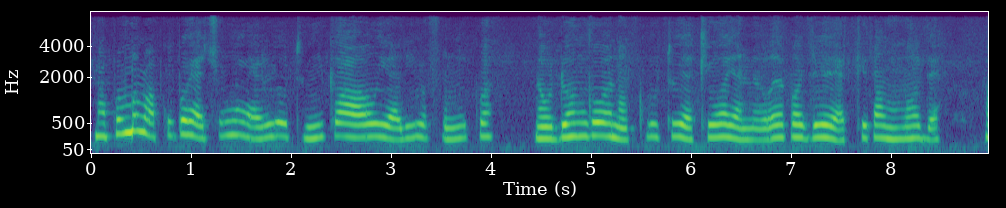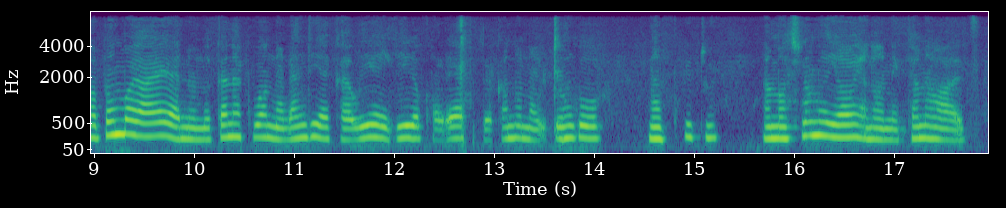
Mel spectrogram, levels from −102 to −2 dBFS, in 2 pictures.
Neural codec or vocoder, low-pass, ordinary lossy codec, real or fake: codec, 16 kHz, 2 kbps, X-Codec, HuBERT features, trained on LibriSpeech; 7.2 kHz; MP3, 48 kbps; fake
